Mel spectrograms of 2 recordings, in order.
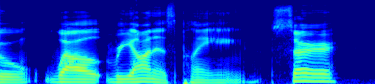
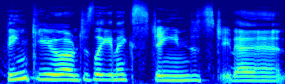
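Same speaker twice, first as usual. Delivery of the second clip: lightly put-on British accent, pitched up; 7 semitones higher than usual. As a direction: pose as a British exchange student, hint of accent. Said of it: "telling me how British I was".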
